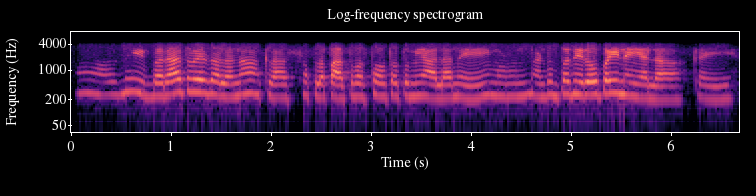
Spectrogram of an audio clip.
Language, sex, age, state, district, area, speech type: Marathi, female, 30-45, Maharashtra, Kolhapur, urban, conversation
